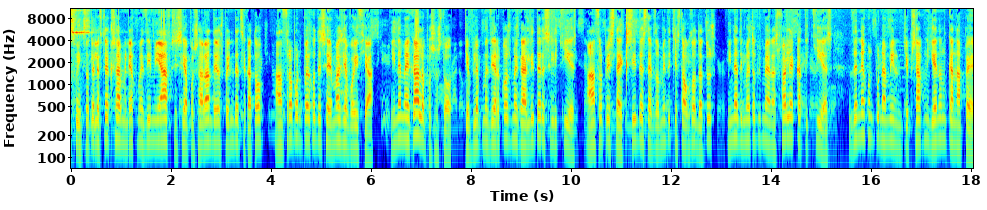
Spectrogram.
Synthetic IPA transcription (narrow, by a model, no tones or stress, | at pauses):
t̪o̞t̪e̞le̞ft̪e̞o̞e̞ksɐmino̞e̞xume̞ðimiɐɐfksisiɐpo̞sɐɾɐnd̪ɐe̞o̞spe̞nind̪ɐt̪ise̞kɐt̪o̞ | ɐ̰nθɾo̞po̞npue̞ɾxond̪e̞se̞ːmɐzʝɐvo̞iθçɐ̰ḭne̞me̞ɣɐlo̞po̞so̞st̪o̞ce̞vle̞pume̞ðiɐɾko̞zme̞ɣɐlit̪e̞ɾe̞silicie̞sɐ̰nθɾo̞pist̪ɐe̞ksind̪ɐst̪ɐe̞vðo̞mind̪ɐce̞st̪ɐoɣðo̞nd̪ɐt̪us | ine̞ɐnd̪ime̞t̪o̞pime̞ɐnɐsfɐliɐkɐt̪iciɐs | ðe̞ne̞xunpunɐminunce̞psɐxunʝɐe̞nɐŋkɐnɐpe̞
